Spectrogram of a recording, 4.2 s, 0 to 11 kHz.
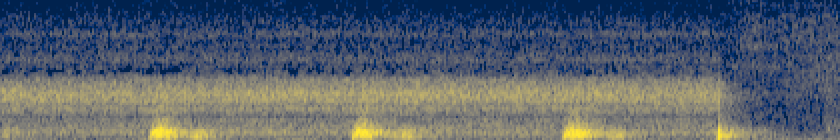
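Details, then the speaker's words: Handheld Doppler probe with plenty of gel across the front ankle crease: regular whooshing arterial pulse bursts, about 57 a minute, over steady hiss, an audible anterior tibial pulse signal. "Again, moving slowly, plenty of gel, searching for an audible signal."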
